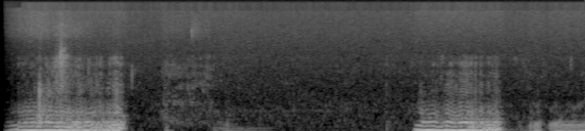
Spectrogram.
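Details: Sleeping Labrador Retriever snoring: two long, low, rasping harmonic snores roughly three seconds apart, with near silence between breaths.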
